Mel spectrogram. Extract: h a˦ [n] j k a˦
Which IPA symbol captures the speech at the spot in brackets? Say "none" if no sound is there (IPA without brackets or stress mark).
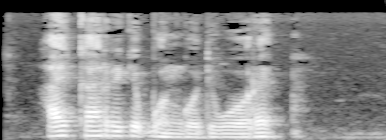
none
